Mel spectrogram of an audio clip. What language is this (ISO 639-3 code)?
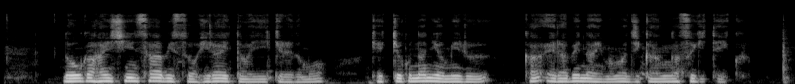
jpn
